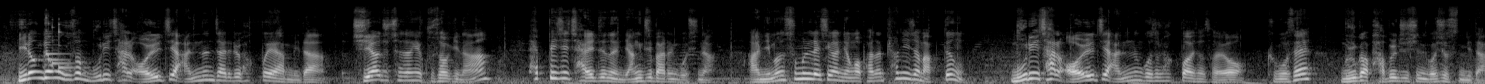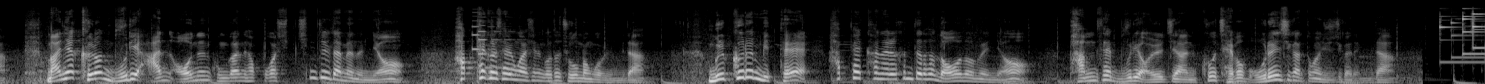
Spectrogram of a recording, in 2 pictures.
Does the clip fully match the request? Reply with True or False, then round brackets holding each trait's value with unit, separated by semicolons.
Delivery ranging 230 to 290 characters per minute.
False (345 characters per minute)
